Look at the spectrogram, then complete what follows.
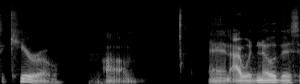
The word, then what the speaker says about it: Sekiro: I'm not pulled my weeb card, and he said that I'm not pronouncing it correctly. So it's Sekiro.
